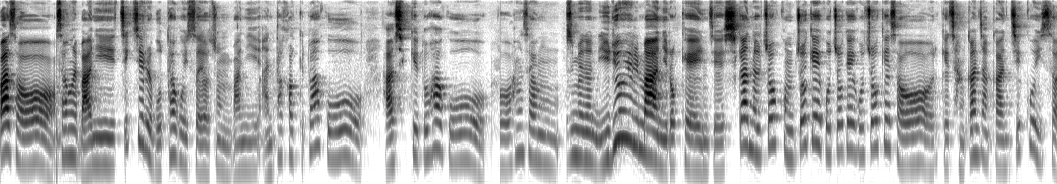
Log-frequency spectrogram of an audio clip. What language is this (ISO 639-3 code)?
kor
